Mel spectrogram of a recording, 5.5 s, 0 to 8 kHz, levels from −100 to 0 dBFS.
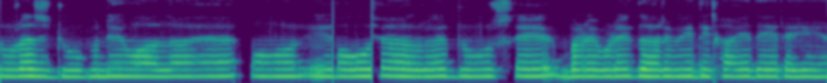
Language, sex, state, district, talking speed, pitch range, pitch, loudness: Hindi, female, Uttar Pradesh, Muzaffarnagar, 150 wpm, 245-255 Hz, 250 Hz, -26 LUFS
